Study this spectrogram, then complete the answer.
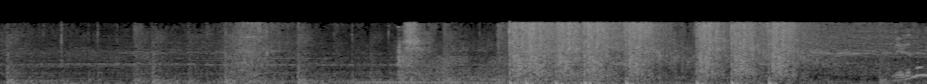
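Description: Gunfire in the horror action game Alan Wake's American Nightmare, a string of sharp shots and bursts that grow denser and louder in the second half, heard under in-game ambience and a low hum.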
